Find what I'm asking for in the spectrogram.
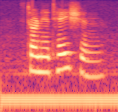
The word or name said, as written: sternutation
